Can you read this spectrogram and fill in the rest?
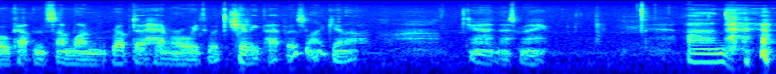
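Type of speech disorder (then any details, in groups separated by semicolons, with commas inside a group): Severe bulbar dysarthria; progressive bulbar palsy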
